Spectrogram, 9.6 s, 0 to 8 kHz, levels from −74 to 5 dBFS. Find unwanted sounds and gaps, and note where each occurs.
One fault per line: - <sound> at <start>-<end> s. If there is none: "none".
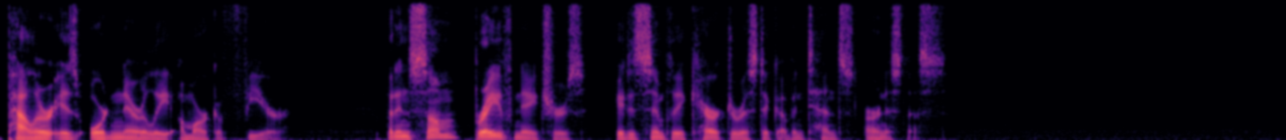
none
